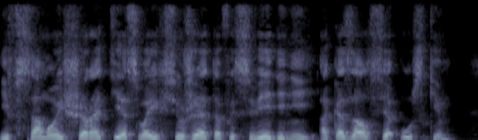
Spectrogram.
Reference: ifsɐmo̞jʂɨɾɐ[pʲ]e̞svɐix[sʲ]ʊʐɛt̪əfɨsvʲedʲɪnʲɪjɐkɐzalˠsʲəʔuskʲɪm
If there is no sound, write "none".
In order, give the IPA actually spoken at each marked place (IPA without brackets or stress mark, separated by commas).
tʲ, sʲ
